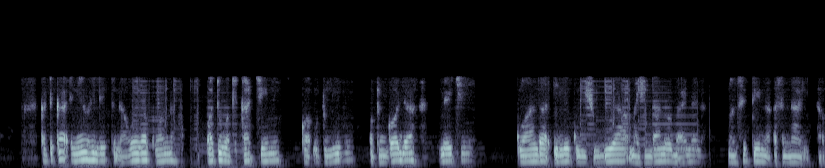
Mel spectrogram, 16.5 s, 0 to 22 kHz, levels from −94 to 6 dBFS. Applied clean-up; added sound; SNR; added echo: neural separator model SepFormer DNS4.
